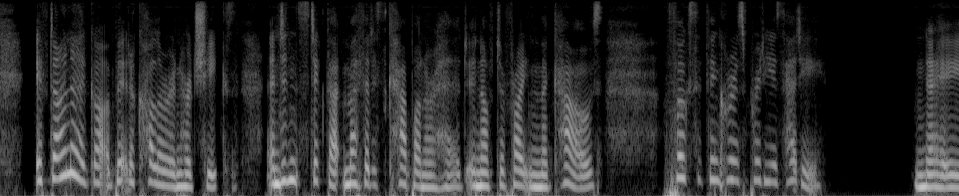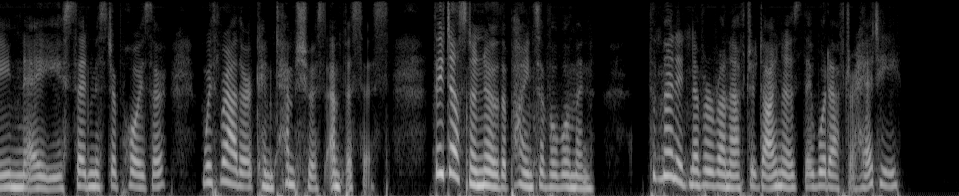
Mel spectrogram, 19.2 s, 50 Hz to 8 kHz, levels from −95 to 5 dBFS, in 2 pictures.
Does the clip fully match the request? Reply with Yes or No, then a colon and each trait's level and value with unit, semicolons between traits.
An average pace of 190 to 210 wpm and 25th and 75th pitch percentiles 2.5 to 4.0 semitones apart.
No: average, 195 wpm; average, 5.0 semitones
